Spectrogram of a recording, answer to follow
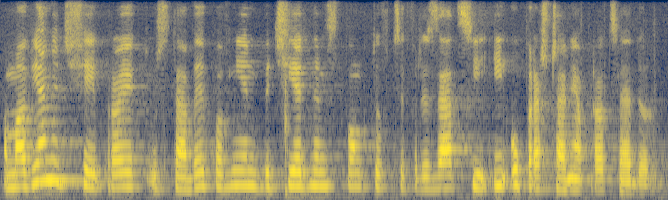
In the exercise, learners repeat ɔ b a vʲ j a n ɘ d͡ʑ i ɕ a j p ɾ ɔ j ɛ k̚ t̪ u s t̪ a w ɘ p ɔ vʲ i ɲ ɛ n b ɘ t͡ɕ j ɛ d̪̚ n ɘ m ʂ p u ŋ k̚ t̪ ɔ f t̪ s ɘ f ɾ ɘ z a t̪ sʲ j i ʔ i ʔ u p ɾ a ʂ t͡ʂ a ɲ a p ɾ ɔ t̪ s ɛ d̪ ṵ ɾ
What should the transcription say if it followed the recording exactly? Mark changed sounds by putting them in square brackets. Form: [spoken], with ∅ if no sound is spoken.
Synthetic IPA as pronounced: ɔ [m] a vʲ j a n ɘ d͡ʑ i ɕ a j p ɾ ɔ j ɛ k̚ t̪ u s t̪ a [v] ɘ p ɔ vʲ i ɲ ɛ n b ɘ t͡ɕ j ɛ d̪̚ n ɘ m [s] p u ŋ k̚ t̪ [u] f t̪ s ɘ f ɾ ɘ z a t̪ sʲ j i ʔ i ʔ u p ɾ a ʂ t͡ʂ a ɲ a p ɾ ɔ t̪ s ɛ d̪ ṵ ɾ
